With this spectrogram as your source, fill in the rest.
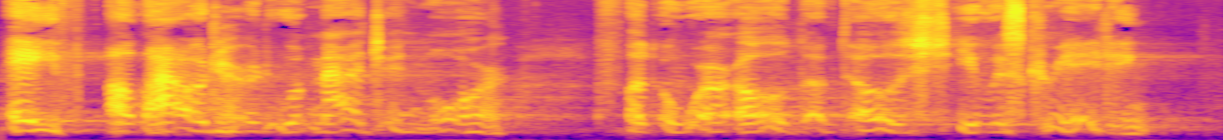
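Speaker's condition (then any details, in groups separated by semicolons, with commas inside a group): Dysphonia; sultry voice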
